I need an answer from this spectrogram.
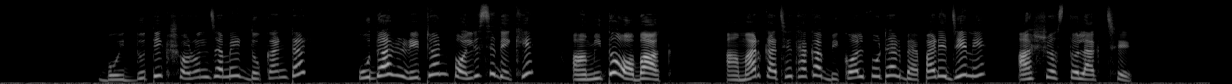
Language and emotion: Bengali, surprised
